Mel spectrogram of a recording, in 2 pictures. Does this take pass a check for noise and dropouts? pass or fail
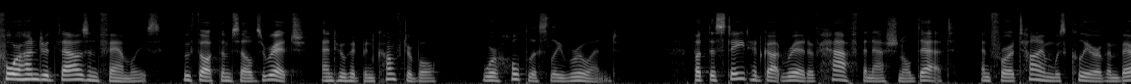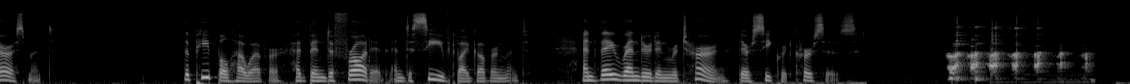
fail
